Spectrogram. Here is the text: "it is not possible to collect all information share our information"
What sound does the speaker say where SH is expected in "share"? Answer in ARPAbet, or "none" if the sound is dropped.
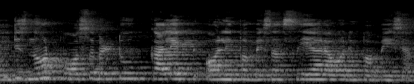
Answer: S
